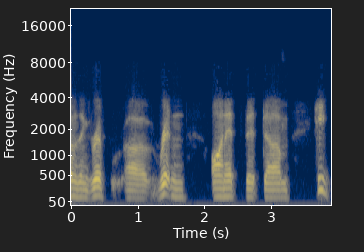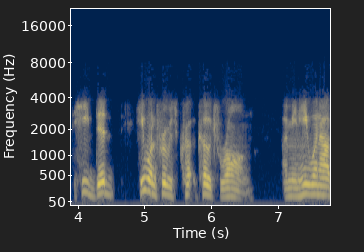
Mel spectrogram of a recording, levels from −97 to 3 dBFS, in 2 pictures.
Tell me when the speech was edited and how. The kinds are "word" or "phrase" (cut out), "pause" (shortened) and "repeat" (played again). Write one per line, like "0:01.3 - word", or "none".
none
